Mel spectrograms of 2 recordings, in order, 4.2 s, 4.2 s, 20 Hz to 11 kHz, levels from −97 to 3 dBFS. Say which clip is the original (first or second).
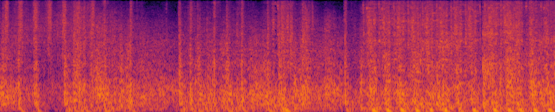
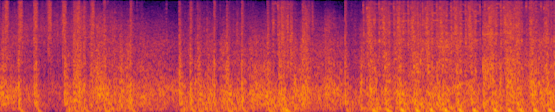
second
